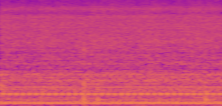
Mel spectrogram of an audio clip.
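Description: Steady machine hum from workshop equipment, holding one constant tone over a low drone, with a faint click a little under a second in.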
